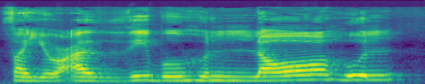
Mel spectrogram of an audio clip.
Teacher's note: ஹெவியாக வல்லினமாக ஓதணும். அப்போ வாயை நல்லா ஓப்பன் பண்ணி அல்லாஹ் சொல்லுங்கள்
